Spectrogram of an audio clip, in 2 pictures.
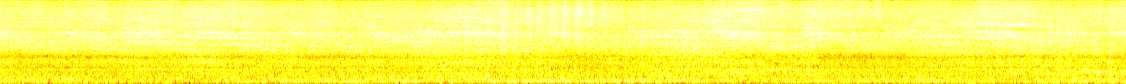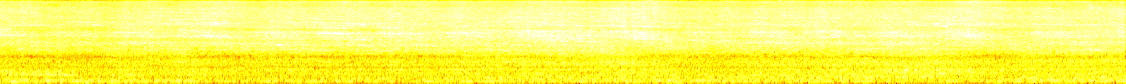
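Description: Double-stack intermodal freight train's loaded container well cars rolling by, a steady rumble of steel wheels on the rails.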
